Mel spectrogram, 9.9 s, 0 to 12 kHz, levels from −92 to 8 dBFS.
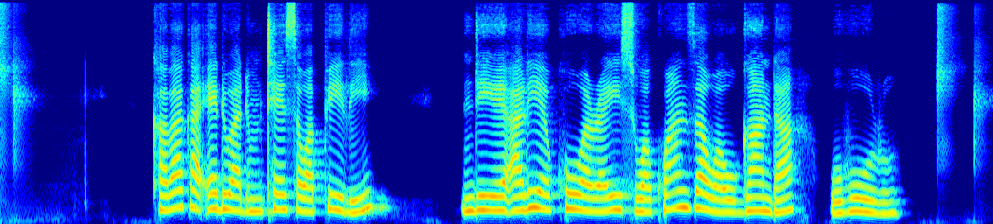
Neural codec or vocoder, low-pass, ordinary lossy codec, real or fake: codec, 24 kHz, 0.9 kbps, DualCodec; none; none; fake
